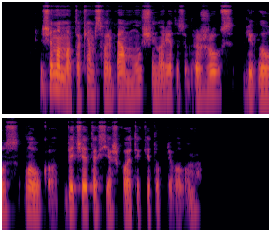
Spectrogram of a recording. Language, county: Lithuanian, Šiauliai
